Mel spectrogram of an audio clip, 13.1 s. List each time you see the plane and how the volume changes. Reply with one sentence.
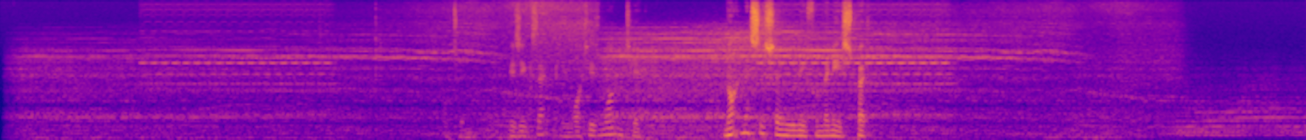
You can hear the plane from 0.0 to 13.0 s, getting louder then quieter.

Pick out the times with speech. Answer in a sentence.
You can hear the speech from 4.4 to 6.5 s and from 7.2 to 8.7 s.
